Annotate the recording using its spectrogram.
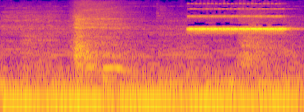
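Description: One long, high electronic beep, a steady tone of just under a second, starting about one and a half seconds in, over background music.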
